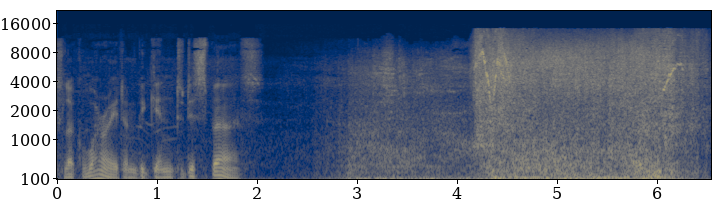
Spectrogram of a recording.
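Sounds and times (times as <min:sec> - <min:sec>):
speech: 0:00.0 - 0:02.1
low rumble: 0:02.1 - 0:06.5
lightning bolt striking a tower: 0:02.5 - 0:06.5
roaring crashing noise of a tower being destroyed: 0:02.5 - 0:06.5.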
